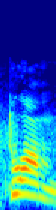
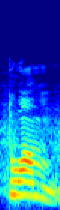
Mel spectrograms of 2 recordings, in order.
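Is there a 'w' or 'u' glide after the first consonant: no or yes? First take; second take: yes; yes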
